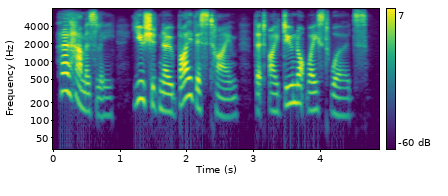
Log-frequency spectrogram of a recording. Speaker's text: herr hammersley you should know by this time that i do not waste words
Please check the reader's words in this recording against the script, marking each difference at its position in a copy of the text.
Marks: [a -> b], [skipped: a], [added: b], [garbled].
herr hammersley you should know by this time that i do not waste words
